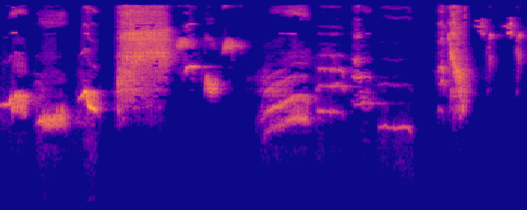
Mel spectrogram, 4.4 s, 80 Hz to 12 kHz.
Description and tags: Turdus merula 04
Morning song of a common blackbird, one bird, one recording, with a H4, denoising with Audacity.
